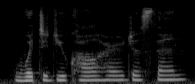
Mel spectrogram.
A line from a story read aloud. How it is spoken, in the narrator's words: he asked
